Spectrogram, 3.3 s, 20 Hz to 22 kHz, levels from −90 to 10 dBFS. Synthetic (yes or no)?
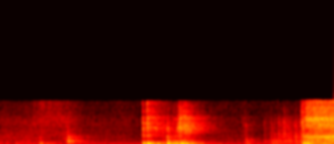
yes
